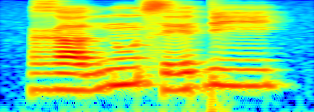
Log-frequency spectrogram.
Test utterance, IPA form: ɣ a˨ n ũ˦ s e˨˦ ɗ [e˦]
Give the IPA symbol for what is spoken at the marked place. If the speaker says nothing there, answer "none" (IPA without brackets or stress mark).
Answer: i˦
